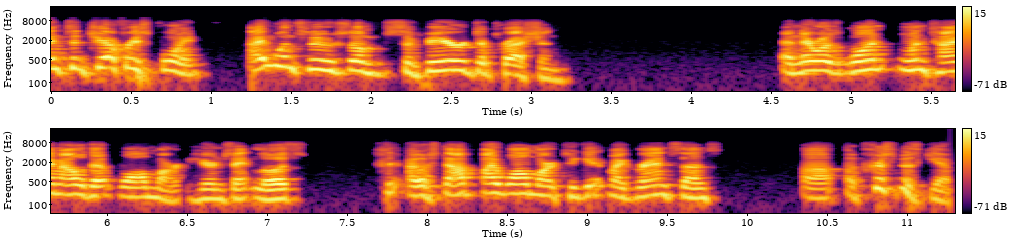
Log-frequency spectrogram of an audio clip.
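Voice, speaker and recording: A man speaks in a raised, projected voice with a bright, sharp tone, high pitch, very wide pitch swings, and long, frequent pauses. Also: moderate pace. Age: 60s. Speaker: stroke survivor. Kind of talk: testimony. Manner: halting, frequent stammers and restarts.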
